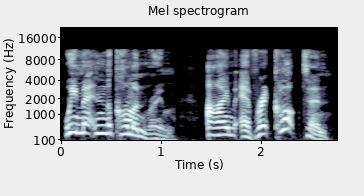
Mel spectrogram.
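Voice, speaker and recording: A man's voice: sits high, wildly swooping pitch, brisk, sharp tone, no room sound, clean studio sound, heavily acted. A man playing a cheeky, daring teenage schoolboy wizard in a video game, with a breezy, persuasive manner.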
